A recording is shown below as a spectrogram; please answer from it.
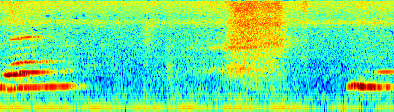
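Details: House cat meowing: a long clear meow that rises slightly and then holds, a pause with some faint rustling, then another meow starting at the end, over a low background hum.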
